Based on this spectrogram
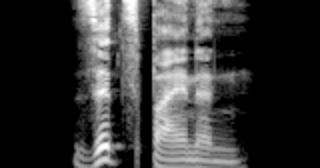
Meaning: dative plural of Sitzbein
- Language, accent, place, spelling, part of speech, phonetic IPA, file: German, Germany, Berlin, Sitzbeinen, noun, [ˈzɪt͡sˌbaɪ̯nən], De-Sitzbeinen.ogg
